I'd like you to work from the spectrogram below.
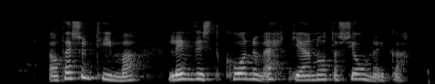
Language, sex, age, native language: Icelandic, female, 40-49, Icelandic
